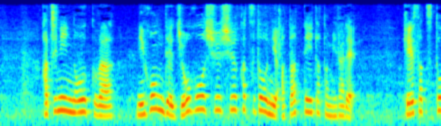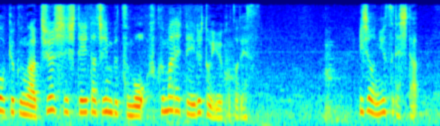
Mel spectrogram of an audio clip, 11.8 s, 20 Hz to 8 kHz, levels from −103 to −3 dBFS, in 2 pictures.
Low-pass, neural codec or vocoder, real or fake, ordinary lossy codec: 7.2 kHz; none; real; MP3, 64 kbps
